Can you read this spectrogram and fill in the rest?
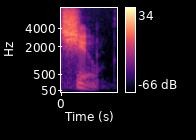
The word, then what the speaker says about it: Hsu: S as in Serald, and then U as in you gotten to be kidding me, and HSU, but he pronounces it, somebody pronounces it Hsu. – Yes. – It's a bunch of nonsense. – Anytime he's mentioned in the... media or interviews or anything, it's always Hsu.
